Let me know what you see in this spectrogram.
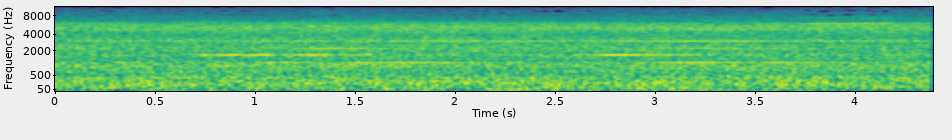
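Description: Steady running noise of an E7 series Shinkansen standing at the platform with its onboard equipment running. Faint, brief high tones come and go.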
